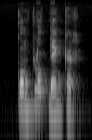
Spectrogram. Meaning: conspiracist
- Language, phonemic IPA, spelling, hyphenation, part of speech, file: Dutch, /kɔmˈplɔtˌdɛŋ.kər/, complotdenker, com‧plot‧den‧ker, noun, Nl-complotdenker.ogg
